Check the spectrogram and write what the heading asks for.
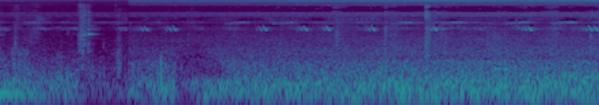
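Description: Night insects chirping: short, high chirps repeating every half second or so over a faint, steady hiss.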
